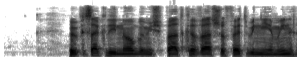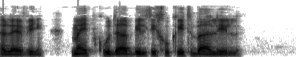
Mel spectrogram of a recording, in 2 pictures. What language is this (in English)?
Hebrew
